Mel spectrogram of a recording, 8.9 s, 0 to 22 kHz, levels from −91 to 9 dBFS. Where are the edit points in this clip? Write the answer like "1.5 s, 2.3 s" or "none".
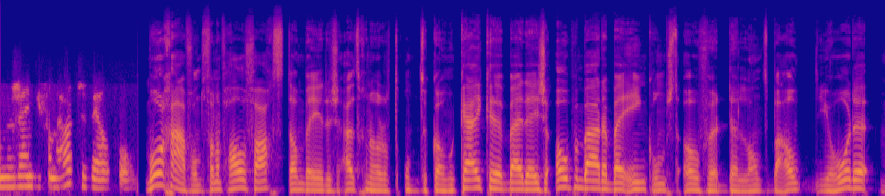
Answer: none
